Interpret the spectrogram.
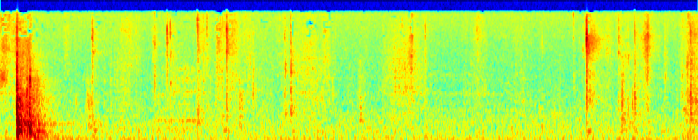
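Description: Gloved hands handling the small plastic lamp holders and wires of a licence-plate light harness on a wooden workbench. There is one sharp knock on the bench right at the start, then scattered light clicks and rustles.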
